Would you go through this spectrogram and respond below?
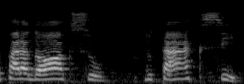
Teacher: O X do paradoxo, do táxi, ele tem este som de X, é do K seguido de S. Então, é uma letrinha só, X, com dois sons, tá? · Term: dífono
